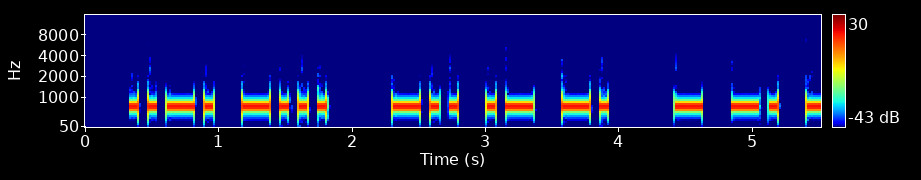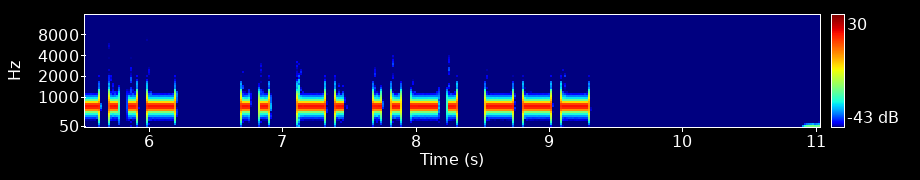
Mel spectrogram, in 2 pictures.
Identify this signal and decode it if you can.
Morse code, heard as a keyed tone, about 17 wpm, 700 Hz. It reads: FB DAN TNX INFO
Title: Practice QSO - Exchange 3 - More Info - 17wpm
